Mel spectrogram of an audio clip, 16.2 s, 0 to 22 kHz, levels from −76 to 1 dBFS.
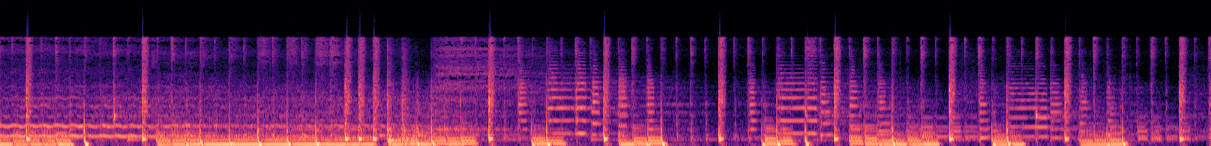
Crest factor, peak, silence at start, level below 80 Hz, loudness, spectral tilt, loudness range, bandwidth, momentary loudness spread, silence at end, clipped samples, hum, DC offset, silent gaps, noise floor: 14 dB; 0 dBFS; 0 s; -16 dBFS; -15 LUFS; -6 dB/octave; 4 LU; 8.2 kHz; 8 LU; 0 s; under 0.1%; none; under 0.1%; none; -34 dBFS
